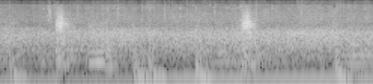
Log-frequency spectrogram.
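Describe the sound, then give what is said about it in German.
An audience applauds Sonja Greinacher after her talk, a dense, even patter of many hands that carries through the whole stretch at moderate volume, with a few sharper bursts poking out along the way. “Ich danke euch fürs Zuhören und für den Applaus, fürs Interesse.”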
